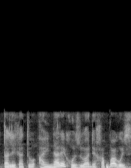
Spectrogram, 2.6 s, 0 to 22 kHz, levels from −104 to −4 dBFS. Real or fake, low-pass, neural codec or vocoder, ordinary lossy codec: real; 7.2 kHz; none; AAC, 48 kbps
